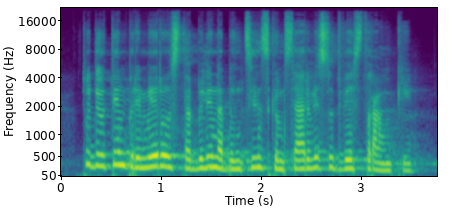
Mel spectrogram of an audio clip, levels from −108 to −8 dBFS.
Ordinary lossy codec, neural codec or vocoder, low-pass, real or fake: none; codec, 44.1 kHz, 2.6 kbps, SNAC; none; fake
